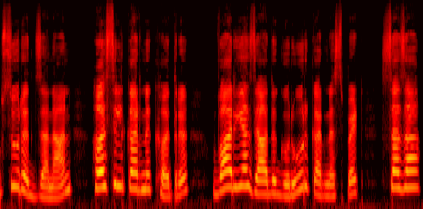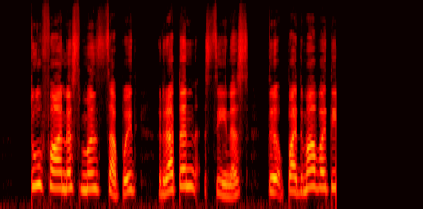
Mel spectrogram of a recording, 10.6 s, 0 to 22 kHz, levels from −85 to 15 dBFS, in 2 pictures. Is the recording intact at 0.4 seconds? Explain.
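Yes, at 0.4 s the speech plays through intact, with no dropout, click or other fault audible at that moment.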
